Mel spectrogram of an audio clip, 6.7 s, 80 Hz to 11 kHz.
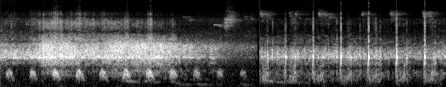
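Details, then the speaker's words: Doppler fetal heart check on the mother's lower right abdomen, listened to for 1 minute during labour care: fast, regular whooshing beats at about 140 a minute, a normal fetal heart rate. "selanjutnya kita lakukan pemeriksaan djj atau denyum jantung janin berikan jelly pada bagian perut kanan bawah Ibu setelah itu mengambil Doppler untuk mengecek apa adanya jantung janin masih dalam keadaan normal dengarkan selama 1 menit"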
